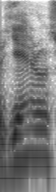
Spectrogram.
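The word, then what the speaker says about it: γέρος: These are two words that are written the same, but the tone, the stress is on a different syllable. Yeros means old, an old man.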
